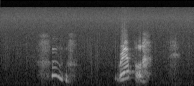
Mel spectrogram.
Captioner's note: chuckling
